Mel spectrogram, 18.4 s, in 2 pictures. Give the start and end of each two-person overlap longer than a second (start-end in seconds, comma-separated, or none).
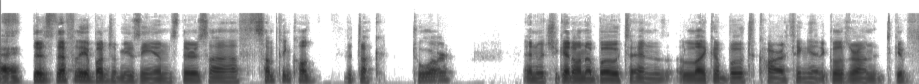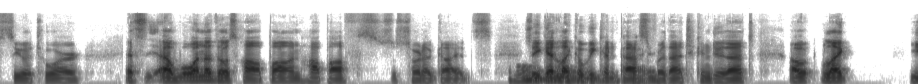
14.3-15.8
